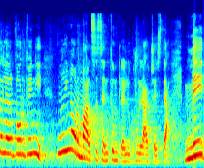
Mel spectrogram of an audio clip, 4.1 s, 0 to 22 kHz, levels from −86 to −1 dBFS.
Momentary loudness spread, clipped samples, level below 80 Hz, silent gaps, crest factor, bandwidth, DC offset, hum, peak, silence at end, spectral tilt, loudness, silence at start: 10 LU; under 0.1%; -58 dBFS; none; 14 dB; 16 kHz; under 0.1%; none; 0 dBFS; 0 s; -4.5 dB/octave; -15 LUFS; 0 s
